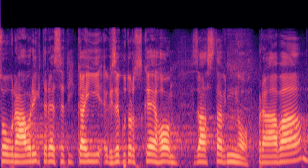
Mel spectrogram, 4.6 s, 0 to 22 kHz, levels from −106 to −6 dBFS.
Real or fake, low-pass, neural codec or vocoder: real; 10.8 kHz; none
